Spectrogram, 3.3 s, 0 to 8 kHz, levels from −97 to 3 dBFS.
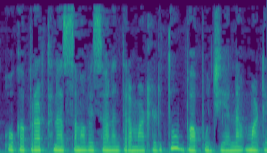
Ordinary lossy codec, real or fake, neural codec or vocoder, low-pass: none; real; none; none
